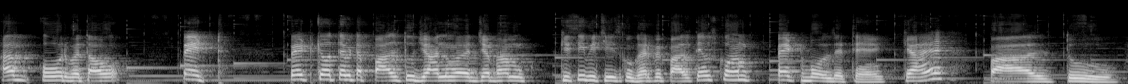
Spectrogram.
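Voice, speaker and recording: A man's voice: high-pitched, measured pace, echoey room, faint music behind. An Indian man teaching children English vowel sounds, patiently repeating words and asking simple questions.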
